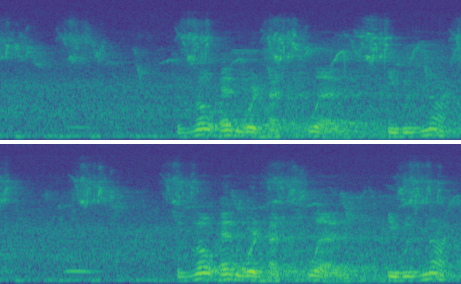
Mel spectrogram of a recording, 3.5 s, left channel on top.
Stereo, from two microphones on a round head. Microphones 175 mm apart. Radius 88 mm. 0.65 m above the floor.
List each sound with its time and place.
1.3 s a man speaking: 15° right (ahead or behind), 1.0 m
